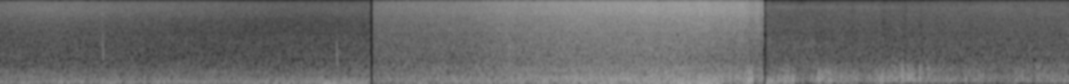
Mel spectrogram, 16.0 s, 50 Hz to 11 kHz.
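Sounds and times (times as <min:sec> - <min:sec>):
rain hissing: 0:00.0 - 0:16.0
wind on microphone: 0:04.0 - 0:16.0.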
